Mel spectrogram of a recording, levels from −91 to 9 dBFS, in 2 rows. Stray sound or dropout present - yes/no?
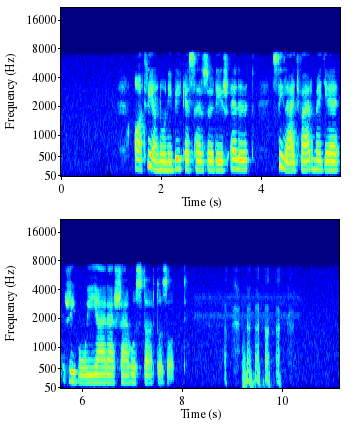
yes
